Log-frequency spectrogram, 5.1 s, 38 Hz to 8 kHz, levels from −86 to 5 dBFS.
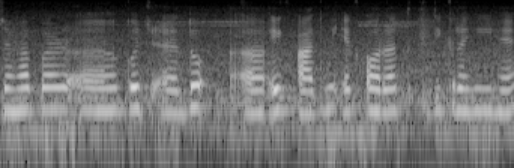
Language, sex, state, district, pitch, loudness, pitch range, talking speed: Hindi, female, Bihar, Darbhanga, 240 Hz, -21 LUFS, 225-245 Hz, 130 wpm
